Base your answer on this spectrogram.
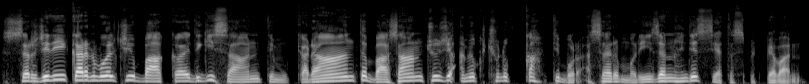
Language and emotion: Kashmiri, neutral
